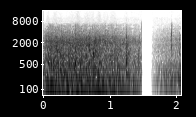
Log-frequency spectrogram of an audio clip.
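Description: Jeep driving over a rough, bumpy dirt road, heard from inside the cab: a loud, heavy low rumble with rattling road and engine noise. It cuts off suddenly about three-quarters of the way through.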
